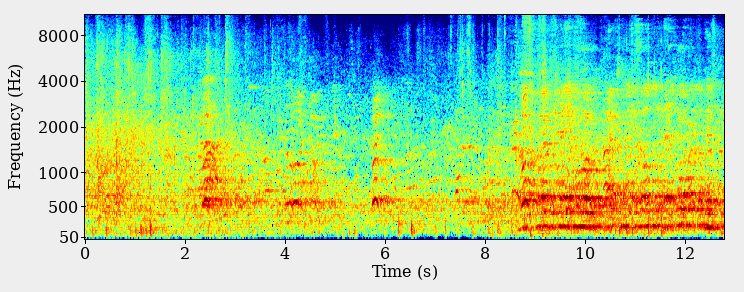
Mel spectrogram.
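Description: People shouting in a large, echoing sports hall, with a few sharp thuds; about nine seconds in the voices grow louder and more sustained.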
